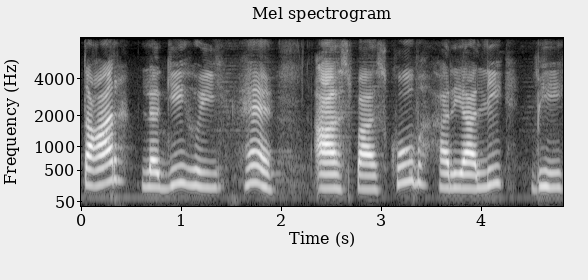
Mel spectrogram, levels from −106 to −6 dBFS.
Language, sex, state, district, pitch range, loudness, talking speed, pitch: Hindi, female, Madhya Pradesh, Dhar, 220-280 Hz, -20 LUFS, 110 wpm, 240 Hz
